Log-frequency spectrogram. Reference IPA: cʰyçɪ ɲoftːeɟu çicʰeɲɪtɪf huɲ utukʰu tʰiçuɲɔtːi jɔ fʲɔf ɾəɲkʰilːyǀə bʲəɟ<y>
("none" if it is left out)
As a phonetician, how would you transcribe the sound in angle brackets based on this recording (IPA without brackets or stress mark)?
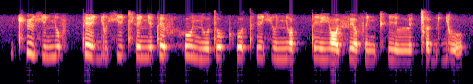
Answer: u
